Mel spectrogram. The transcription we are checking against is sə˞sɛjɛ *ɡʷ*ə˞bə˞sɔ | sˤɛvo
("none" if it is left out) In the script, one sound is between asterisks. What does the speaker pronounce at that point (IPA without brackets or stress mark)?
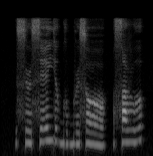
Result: ɡʷ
